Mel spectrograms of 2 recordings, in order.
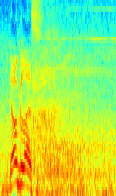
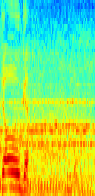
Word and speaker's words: Douglas: that or not, but every time I tell people my name is Doug or Douglas, nobody can say it. They can't pronounce that for some reason. And they always come out with Douglas, like Dog or Douglas. So even if I say Doug, they come back with Dog.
